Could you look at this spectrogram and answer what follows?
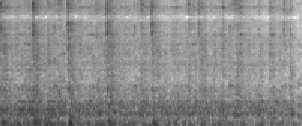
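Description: Sewing machine running a zigzag stitch along the elastic waistband of a ribbon skirt, a steady close mechanical whir with rapid rhythmic needle pulses continuing throughout.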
